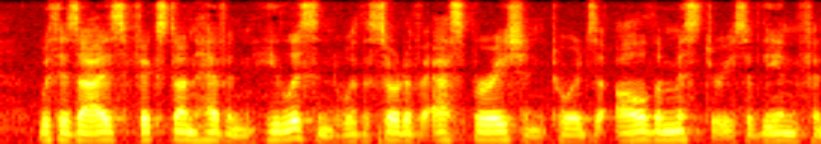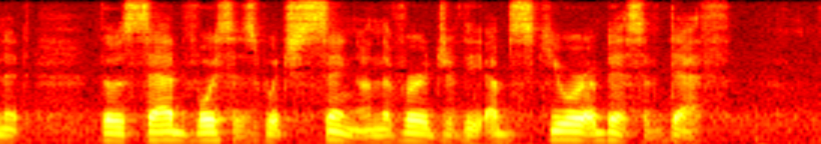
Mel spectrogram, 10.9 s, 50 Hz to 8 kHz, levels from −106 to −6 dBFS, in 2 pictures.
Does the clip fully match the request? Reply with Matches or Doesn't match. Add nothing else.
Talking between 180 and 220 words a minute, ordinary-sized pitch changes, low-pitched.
Matches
